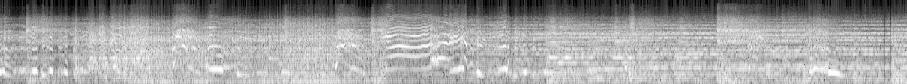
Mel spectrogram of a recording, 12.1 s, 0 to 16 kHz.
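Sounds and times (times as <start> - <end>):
film music: 0.0 - 12.0
car engine pulling away: 0.4 - 10.7
wailing voice: 5.0 - 6.4.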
